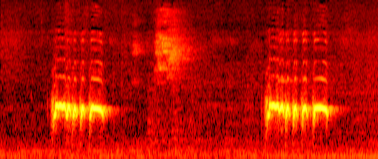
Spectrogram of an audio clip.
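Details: Local zebra dove repeating a pulsing, trilled cooing phrase twice, about two seconds apart, with a brief high hiss between them and low background rumble.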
